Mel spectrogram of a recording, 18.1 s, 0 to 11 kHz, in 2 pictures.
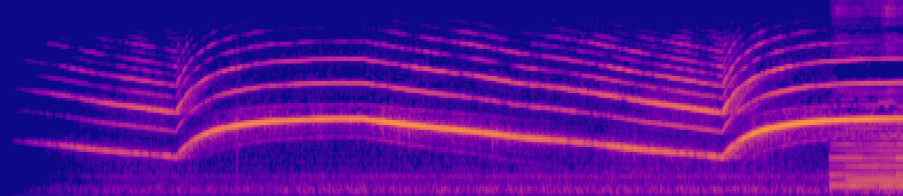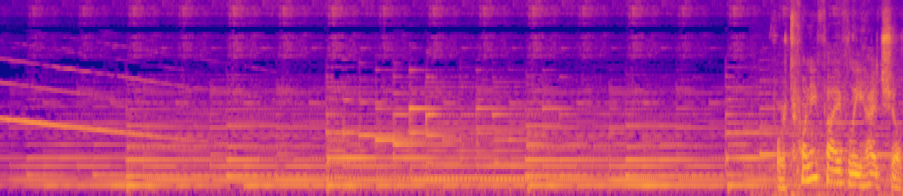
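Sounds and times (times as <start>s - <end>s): police siren wailing: 0.2s - 14.8s
festive holiday music with sleigh bells: 8.5s - 18.0s.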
